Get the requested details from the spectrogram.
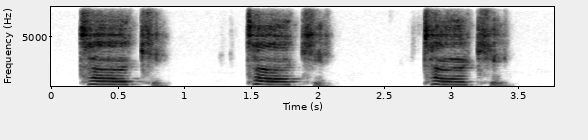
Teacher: Donc, vous voyez, dans ce mot, à nouveau, ce mot de 2 syllabes, vous avez une première syllabe qui est forte et une deuxième syllabe qui est beaucoup plus faible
